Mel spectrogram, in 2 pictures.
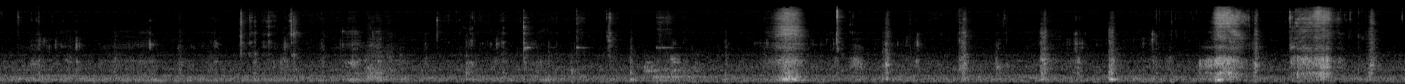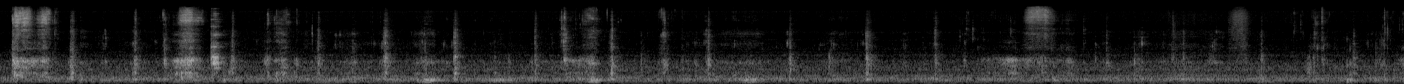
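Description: A person chewing food while eating from a bowl with chopsticks, with many small clicks and taps of chopsticks on the bowl. Several louder brief noisy bursts stand out, the loudest about 8 and 12 seconds in.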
